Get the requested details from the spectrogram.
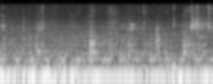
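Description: Lettuce leaves rustle and crunch under a hand.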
